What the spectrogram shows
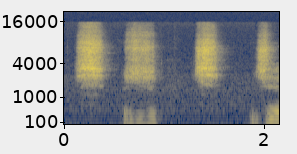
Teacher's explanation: these really turbulent sounds are a group that are plus strident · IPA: s, z, ʃ, ʒ, t͡ʃ, d͡ʒ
